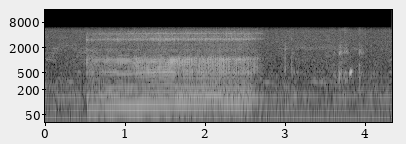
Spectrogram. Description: Tunr up your speakers to hear this kid snor rediculously loud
